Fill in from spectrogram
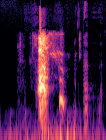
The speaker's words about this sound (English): Bless you.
